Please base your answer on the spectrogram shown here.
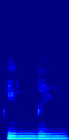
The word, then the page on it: pinli: Lwaitel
